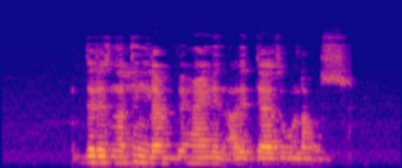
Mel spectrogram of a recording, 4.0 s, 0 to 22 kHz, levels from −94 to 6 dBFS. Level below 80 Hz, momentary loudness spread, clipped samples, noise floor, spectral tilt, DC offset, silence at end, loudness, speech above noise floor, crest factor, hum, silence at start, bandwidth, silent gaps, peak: -68 dBFS; 13 LU; under 0.1%; -67 dBFS; -5 dB/octave; under 0.1%; 0.5 s; -24 LUFS; 43 dB; 18 dB; none; 0.75 s; 9.6 kHz; none; -6 dBFS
